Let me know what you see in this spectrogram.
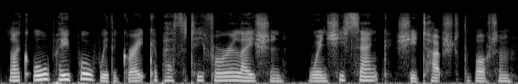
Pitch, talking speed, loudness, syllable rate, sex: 170 Hz, 185 wpm, -18 LUFS, 5.0 syllables/s, female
